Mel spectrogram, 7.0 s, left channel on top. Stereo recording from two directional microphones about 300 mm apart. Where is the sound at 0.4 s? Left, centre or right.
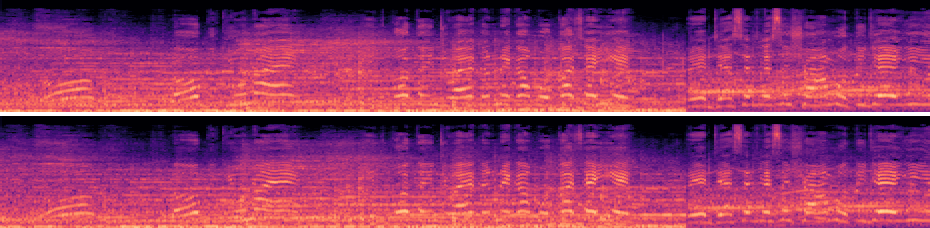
Left.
